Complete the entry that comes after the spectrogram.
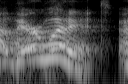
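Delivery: high, laughing reply. Real, not acted. Answering her own question about war, laughing.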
